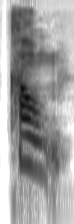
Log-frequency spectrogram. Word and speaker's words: comb: hair in the morning do you hear the B sound comb no there's no B sound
